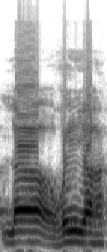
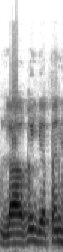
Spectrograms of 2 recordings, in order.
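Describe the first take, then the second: First: The word ends in a soft 'ah' sound. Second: The word ends in a full 'tan' sound. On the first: The reciter stops on this word. "तो गोलता पर जब हम रुकते हैं उसका हा बन जाता है रुकने की हालत में" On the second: The reciter continues without stopping. "बगैर रुके हम लाग़ियतन ही पढ़ेंगे"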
